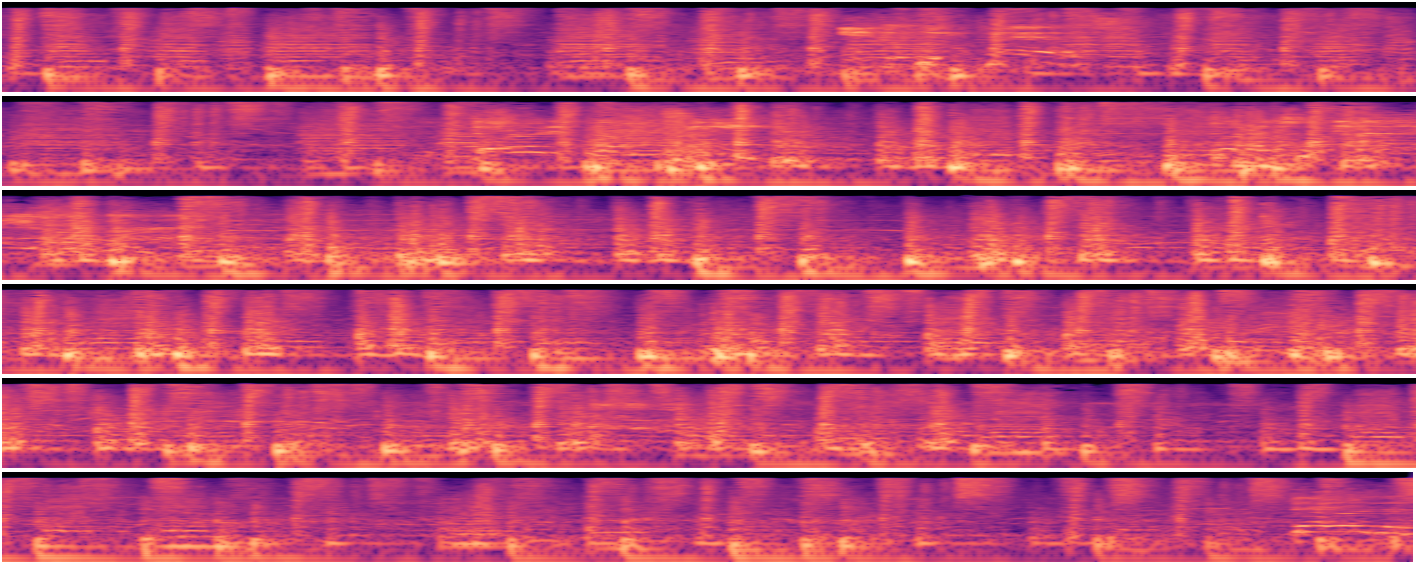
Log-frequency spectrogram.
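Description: Band music with drums keeping a steady beat and brass horns playing over it.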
